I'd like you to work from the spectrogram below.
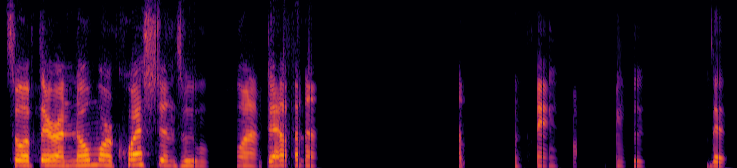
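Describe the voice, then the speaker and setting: A woman talks over a group voice chat, her computer mic giving a smooth, clear tone that keeps breaking up as the connection drops. The sound is dry and close, and she speaks in a plain, earnest way, urging people to join in. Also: a little high, steady tone, a little slow, long pauses, a bit bright, no echo, poor audio. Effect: voice over an online group call, audio cutting out. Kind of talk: town hall announcements over a group call. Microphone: computer mic on a video call.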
